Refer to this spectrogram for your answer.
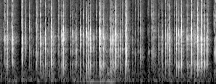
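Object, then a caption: Small cardboard box. Long nails quickly tap and scratch the surface of a small, long, hollow printed cardboard box. The result is a rapid run of dry, crisp clicks and scrapes that are mostly high and bright, with almost no low end and very little ring after each tap.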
